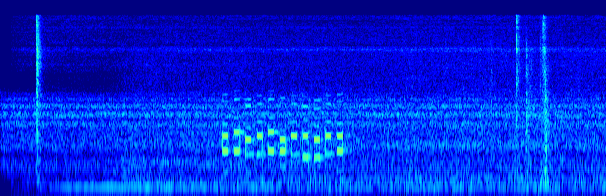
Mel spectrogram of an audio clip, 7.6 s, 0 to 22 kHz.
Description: DTMF, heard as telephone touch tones, dialled by machine, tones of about 70 ms, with kitchen noise. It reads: 89459752158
